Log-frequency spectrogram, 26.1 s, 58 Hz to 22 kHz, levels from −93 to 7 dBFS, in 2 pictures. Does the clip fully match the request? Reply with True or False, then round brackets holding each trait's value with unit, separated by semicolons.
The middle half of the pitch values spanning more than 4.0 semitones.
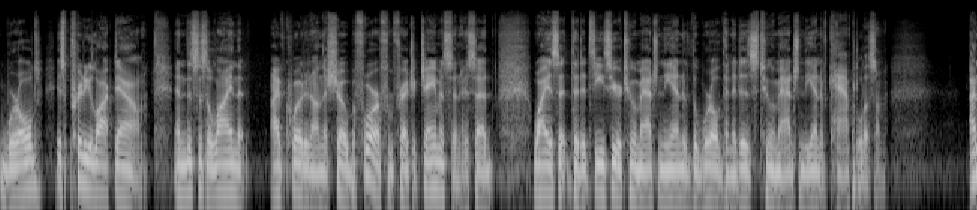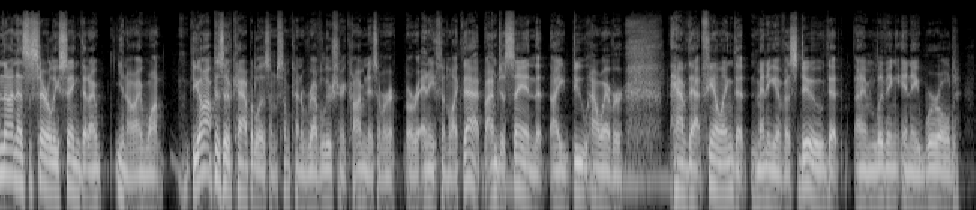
False (3.5 semitones)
